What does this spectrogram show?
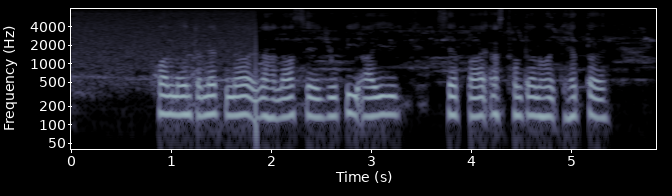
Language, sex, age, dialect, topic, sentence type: Maithili, male, 18-24, Angika, banking, question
